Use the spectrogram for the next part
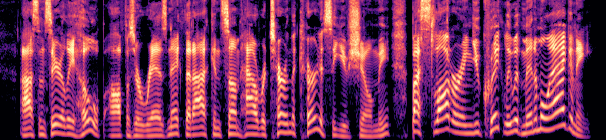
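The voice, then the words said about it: Villain character voice. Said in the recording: “I've never heard Carnage's voice. I'm just going to make my best my best impression... you're just a weird alien blood psycho”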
